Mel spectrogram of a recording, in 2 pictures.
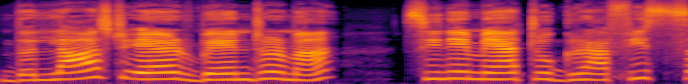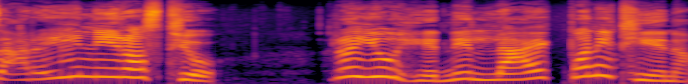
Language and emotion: Nepali, disgusted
